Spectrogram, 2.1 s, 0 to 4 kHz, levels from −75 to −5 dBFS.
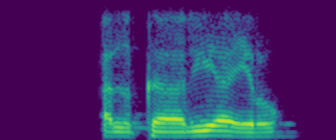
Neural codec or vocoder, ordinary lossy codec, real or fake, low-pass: codec, 16 kHz, 2 kbps, X-Codec, HuBERT features, trained on general audio; Opus, 24 kbps; fake; 3.6 kHz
